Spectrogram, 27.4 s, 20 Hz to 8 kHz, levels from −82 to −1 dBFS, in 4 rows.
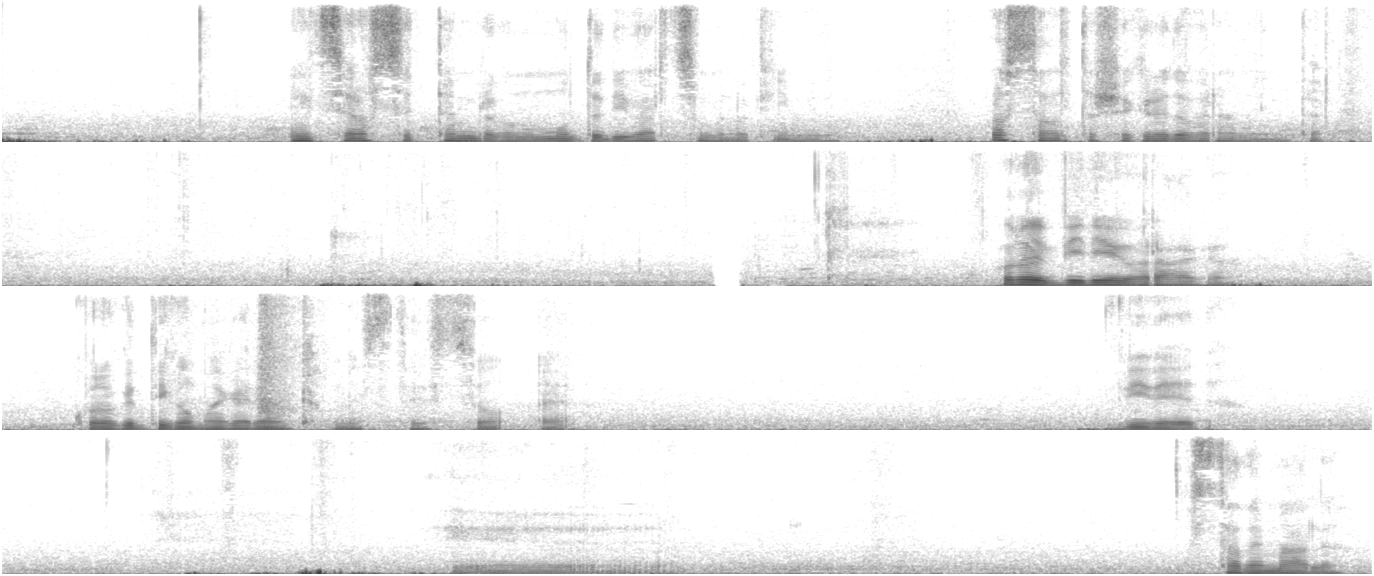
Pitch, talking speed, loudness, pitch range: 90 Hz, 70 wpm, -37 LUFS, 75-105 Hz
